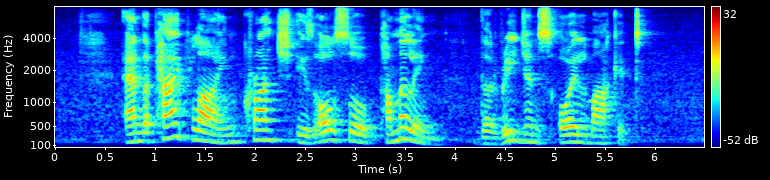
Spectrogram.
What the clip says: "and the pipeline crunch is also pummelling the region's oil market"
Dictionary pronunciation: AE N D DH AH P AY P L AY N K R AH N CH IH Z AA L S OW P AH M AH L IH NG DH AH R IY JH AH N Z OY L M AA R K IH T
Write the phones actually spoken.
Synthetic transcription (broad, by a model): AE N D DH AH P AY P L AY N K R AH N CH IH Z AA L S OW P AH M AH L IH NG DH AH R IY JH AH N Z OY L M AA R K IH T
